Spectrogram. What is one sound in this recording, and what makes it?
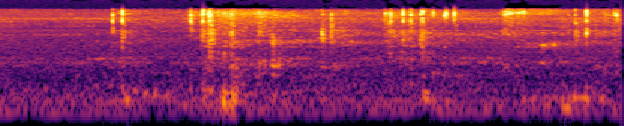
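Keyboard keys click briefly as someone types.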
